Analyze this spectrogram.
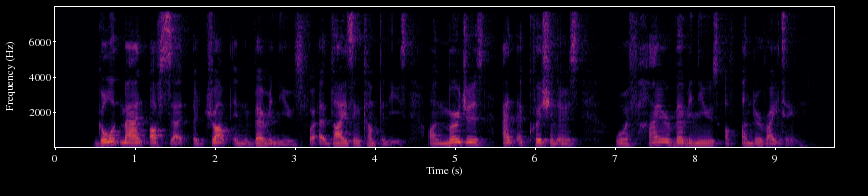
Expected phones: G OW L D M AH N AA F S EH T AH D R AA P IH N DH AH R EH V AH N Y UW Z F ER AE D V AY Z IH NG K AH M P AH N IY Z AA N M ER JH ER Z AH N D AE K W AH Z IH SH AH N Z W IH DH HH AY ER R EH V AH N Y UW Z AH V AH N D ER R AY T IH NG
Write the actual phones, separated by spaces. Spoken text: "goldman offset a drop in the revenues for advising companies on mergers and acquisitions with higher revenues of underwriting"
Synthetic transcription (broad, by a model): G OW L D M AH N AA F S EH T AH D R AA P IH N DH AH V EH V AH N Y UW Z F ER AE D V AY Z IH NG K AH M P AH N IY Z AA N M ER JH ER Z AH N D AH K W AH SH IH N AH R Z W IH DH HH AY ER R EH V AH N Y UW Z AH V AH N D ER R AY T IH NG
